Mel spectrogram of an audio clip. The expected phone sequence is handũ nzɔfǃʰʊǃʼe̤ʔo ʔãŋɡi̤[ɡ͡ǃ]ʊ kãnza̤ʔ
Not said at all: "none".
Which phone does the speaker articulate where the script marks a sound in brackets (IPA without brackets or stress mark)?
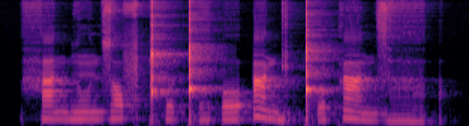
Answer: ǃʼ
